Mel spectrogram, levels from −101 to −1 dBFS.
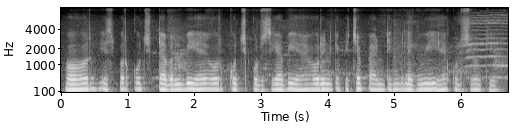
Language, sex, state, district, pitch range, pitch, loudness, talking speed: Hindi, male, Uttar Pradesh, Saharanpur, 140-150 Hz, 145 Hz, -18 LUFS, 195 wpm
